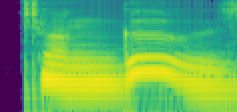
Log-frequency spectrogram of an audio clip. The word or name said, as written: tunguz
